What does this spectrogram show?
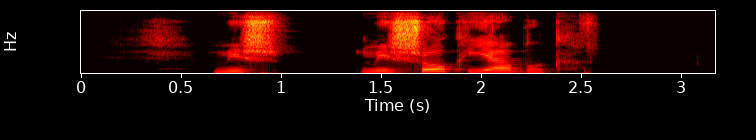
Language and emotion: Russian, neutral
